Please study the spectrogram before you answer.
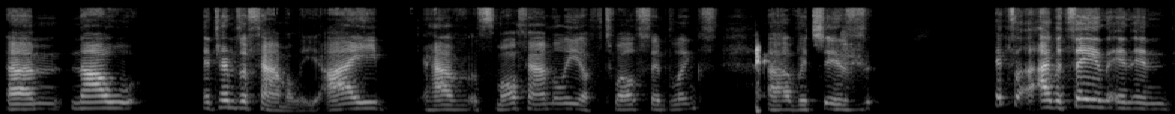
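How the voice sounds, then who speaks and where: A woman rabbi in her thirties from brooklyn, yiddish first language, talks fast in long explaining runs, keeps restarting and fixing her words mid-sentence. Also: fairly low pitch, pushed and bright. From Brooklyn, New York. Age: 30s. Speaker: rabbi, interview guest. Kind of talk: conversational interview.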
